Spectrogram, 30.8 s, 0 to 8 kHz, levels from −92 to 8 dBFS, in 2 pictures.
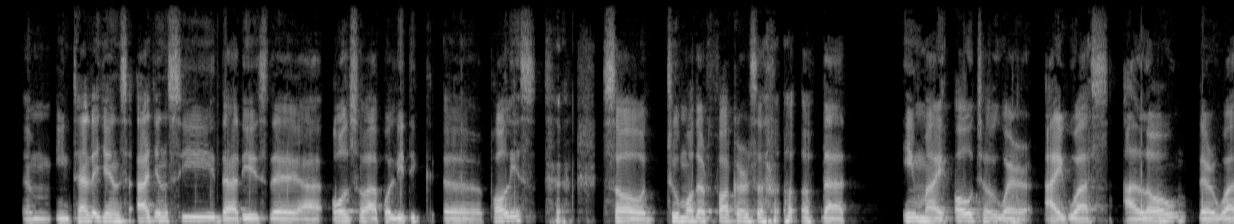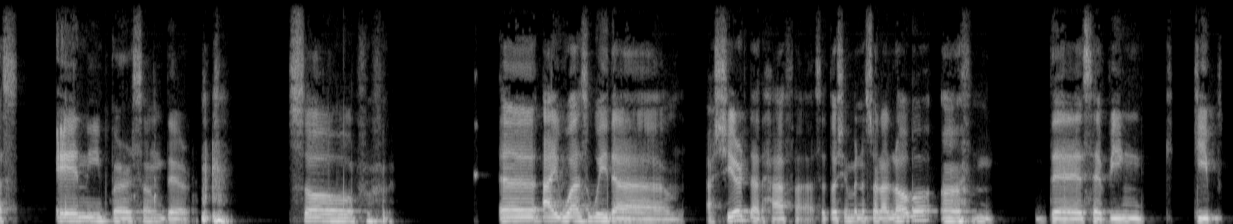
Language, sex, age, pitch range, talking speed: English, male, 20-39, 110-125 Hz, 90 wpm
